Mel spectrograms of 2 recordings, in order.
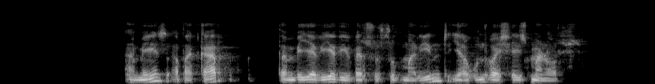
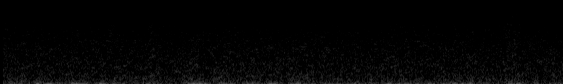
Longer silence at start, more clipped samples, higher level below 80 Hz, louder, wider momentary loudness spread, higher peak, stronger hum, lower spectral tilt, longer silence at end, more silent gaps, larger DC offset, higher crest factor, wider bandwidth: first, 1.25 s vs 0 s; neither; about the same, -62 dBFS vs -64 dBFS; first, -22 LUFS vs -55 LUFS; first, 9 LU vs 1 LU; first, -4 dBFS vs -38 dBFS; neither; first, -5 dB/octave vs -2.5 dB/octave; first, 0.75 s vs 0 s; first, 2.63-2.76 s vs none; neither; about the same, 20 dB vs 16 dB; second, 7.6 kHz vs 16.5 kHz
